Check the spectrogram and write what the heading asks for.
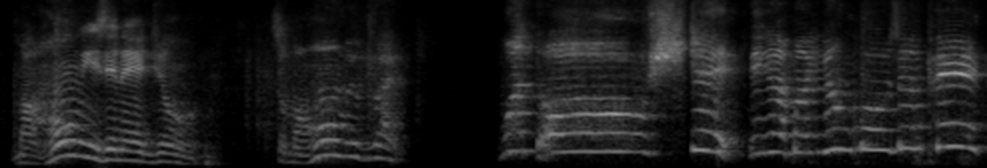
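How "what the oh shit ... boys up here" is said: high, loud, drawn-out holler; stretched-out excited shout, high-pitched; imitated yelling. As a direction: imitate a homie calling out across the yard. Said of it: "they was yelling my name".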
